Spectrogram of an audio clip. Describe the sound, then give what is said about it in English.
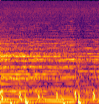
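A deep, muffled heartbeat of another person thumps in slow double beats, two lub-dub pairs over two seconds, beneath a steady low humming drone with no voices. “The heartbeat of another.”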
